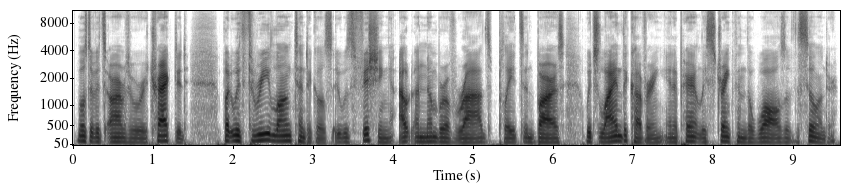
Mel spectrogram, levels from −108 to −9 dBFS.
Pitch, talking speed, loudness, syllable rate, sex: 100 Hz, 215 wpm, -23 LUFS, 6.0 syllables/s, male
